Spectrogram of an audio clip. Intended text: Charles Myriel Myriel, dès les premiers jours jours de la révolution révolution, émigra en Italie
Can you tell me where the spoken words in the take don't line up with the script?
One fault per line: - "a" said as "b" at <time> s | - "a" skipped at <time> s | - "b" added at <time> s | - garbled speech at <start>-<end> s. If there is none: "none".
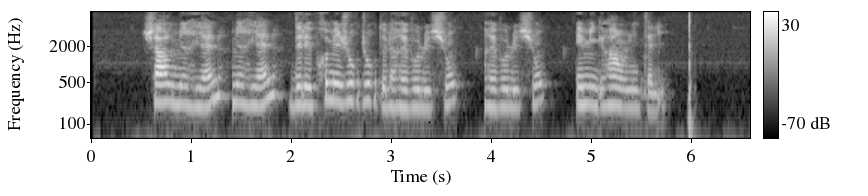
none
